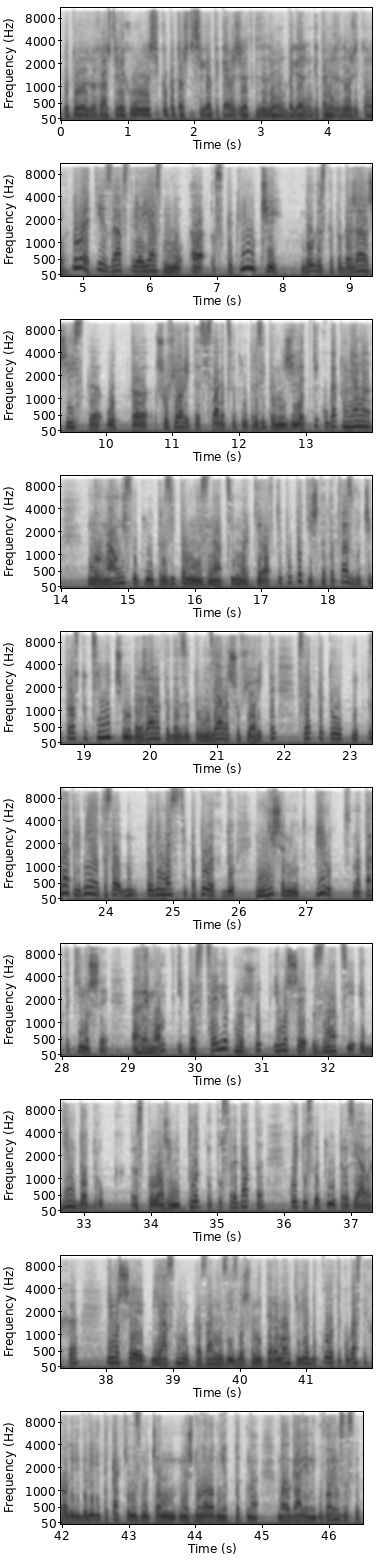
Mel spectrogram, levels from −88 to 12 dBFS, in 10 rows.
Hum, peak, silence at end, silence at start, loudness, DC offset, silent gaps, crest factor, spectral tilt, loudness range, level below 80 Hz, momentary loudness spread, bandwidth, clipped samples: none; 0 dBFS; 0.05 s; 0 s; -11 LUFS; 9%; none; 10 dB; -5.5 dB/octave; 2 LU; -34 dBFS; 6 LU; 11 kHz; under 0.1%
